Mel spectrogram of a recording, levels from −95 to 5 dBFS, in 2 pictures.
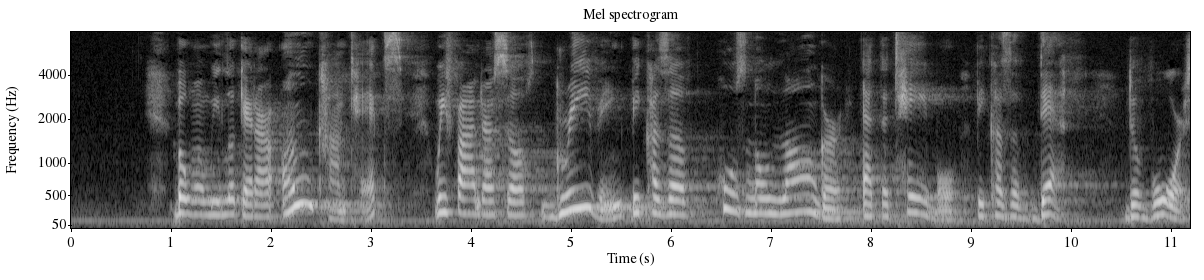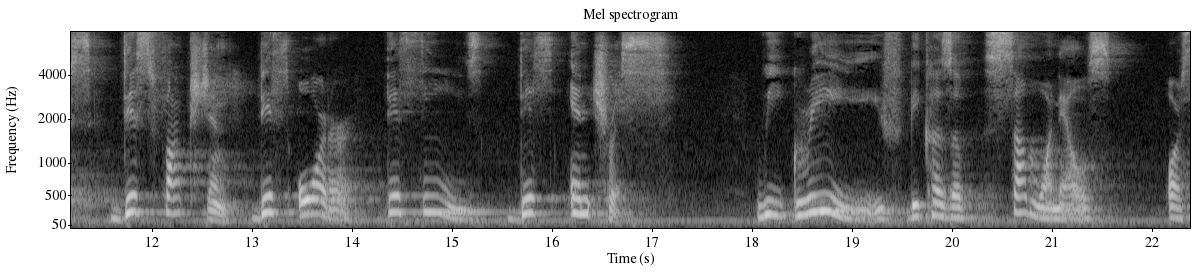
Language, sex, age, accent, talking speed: English, female, 40-59, American, 95 wpm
